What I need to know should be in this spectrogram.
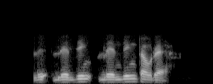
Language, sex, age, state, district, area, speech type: Manipuri, male, 60+, Manipur, Churachandpur, rural, conversation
